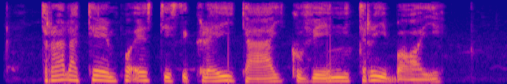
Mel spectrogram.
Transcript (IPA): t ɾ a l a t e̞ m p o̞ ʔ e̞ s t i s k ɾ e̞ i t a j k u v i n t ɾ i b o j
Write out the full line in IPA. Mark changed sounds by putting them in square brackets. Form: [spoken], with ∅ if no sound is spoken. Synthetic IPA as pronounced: t ɾ a l a t e̞ m p o̞ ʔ e̞ s t i s k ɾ e̞ i t a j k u v i n t ɾ i b o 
